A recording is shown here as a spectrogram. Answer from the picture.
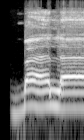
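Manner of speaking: বালা with the long a stretched out slowly; long drawn vowel. Shown as a demonstration. Teacher drawing out বালা for viewers to repeat. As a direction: stretch the first a of বালা by one alif. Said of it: "আপনারা আমার সঙ্গে বলে শিখে নিন".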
